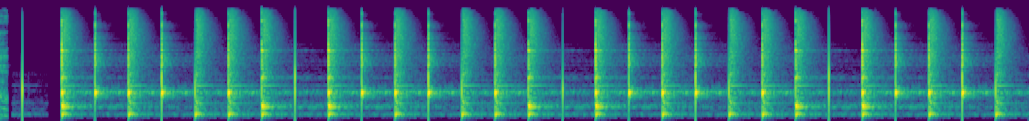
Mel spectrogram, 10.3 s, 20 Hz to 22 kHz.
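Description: Snare drum together with two wood blocks, one pitched higher than the other, playing the interlocking rhythms of the binary codes for A, W and lowercase z (each 1 a strike, each 0 a rest), a steady pulse of strikes about three a second starting about half a second in.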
